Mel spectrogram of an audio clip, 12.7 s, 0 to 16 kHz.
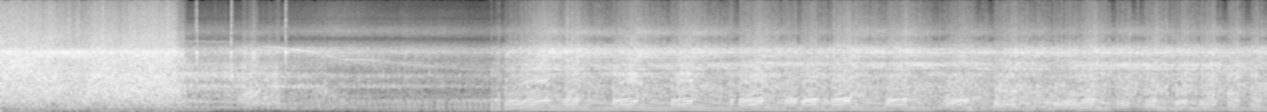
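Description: Turbocharged Arctic Cat M1100 snowmobile engine: a loud rush under power for about the first two seconds, then a sudden drop as the throttle closes, with a whine falling in pitch. From about five seconds in, the engine revs rise and fall over and over, about two to three times a second, as the throttle is worked on the slope.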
